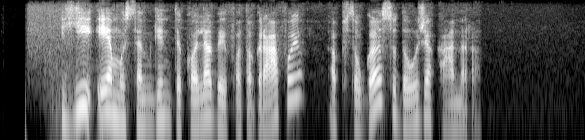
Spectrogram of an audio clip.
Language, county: Lithuanian, Kaunas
